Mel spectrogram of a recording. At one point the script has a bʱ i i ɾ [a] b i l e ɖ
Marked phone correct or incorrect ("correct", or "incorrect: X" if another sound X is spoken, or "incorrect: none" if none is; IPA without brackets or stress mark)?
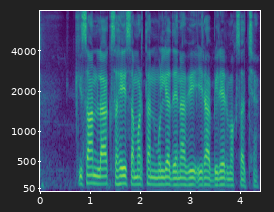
correct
